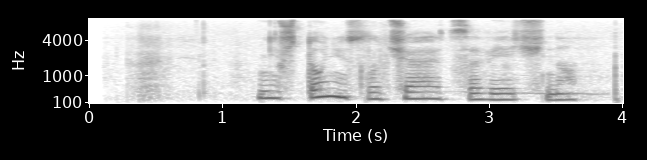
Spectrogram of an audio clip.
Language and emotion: Russian, sad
